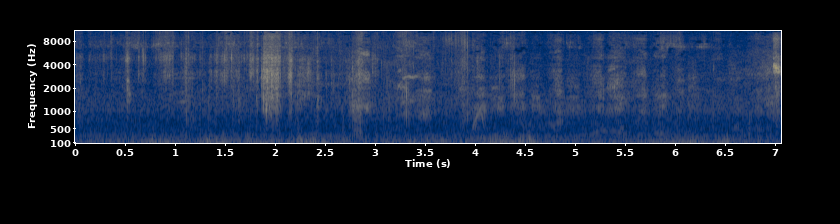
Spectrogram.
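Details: Bully Gultair dog giving short, high whimpering yips scattered through the clip, over steady low rumbling and clattering, rustling handling noise.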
